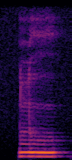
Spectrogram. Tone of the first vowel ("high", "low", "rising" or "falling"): high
